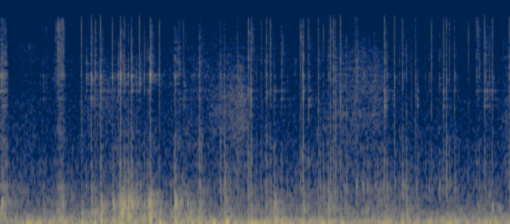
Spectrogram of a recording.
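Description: Long acrylic nails on both hands tap rapidly across the faces of a large, square, solid wax pillar candle. The result is a dense, continuous patter of short, dry clicks with a dull, low body and a faint bright edge, each tap dying away almost instantly.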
